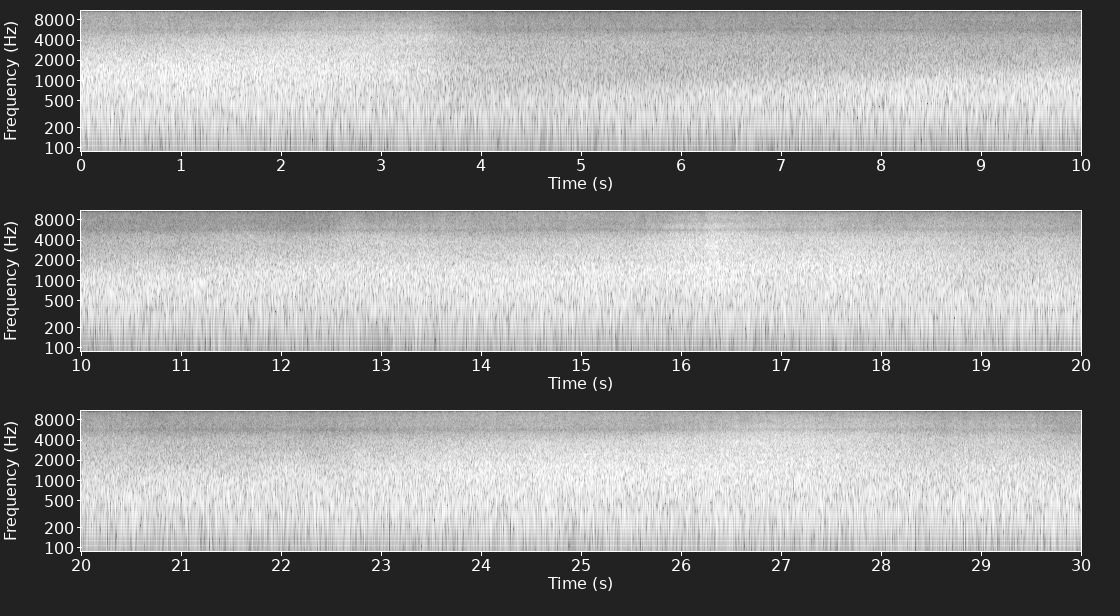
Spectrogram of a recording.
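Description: Ocean surf: waves breaking and washing in a continuous rushing noise, surging and easing, with a brief dip about three and a half seconds in.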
